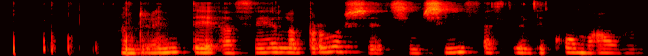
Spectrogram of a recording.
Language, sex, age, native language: Icelandic, female, 30-39, Icelandic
